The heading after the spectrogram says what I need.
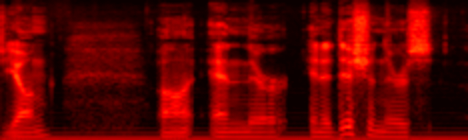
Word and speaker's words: Jung: called psychological types by Carl Gustav Jung pronounced young and there in addition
